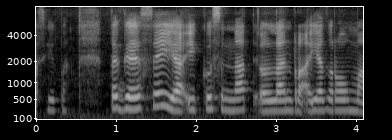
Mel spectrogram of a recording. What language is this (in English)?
Javanese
